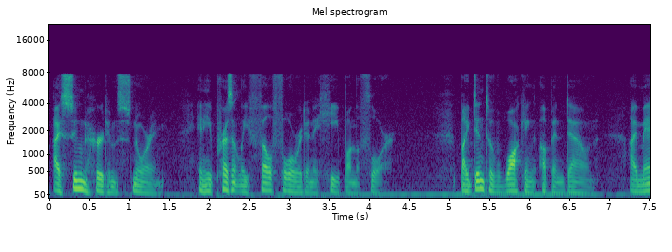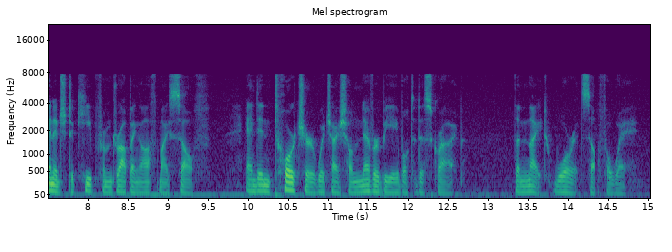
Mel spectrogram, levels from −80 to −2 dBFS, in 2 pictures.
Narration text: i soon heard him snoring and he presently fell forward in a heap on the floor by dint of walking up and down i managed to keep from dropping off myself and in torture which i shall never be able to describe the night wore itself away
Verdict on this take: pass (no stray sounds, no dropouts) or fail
fail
